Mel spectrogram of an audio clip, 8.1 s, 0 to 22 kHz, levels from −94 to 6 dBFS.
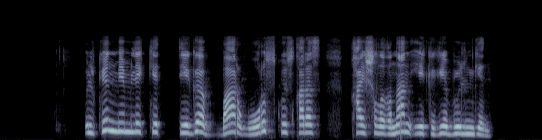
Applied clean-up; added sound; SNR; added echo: none; none; none; none.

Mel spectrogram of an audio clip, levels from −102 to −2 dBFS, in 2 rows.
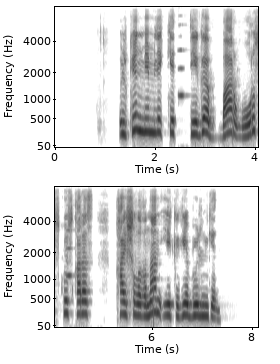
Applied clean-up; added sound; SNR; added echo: classical method spectral subtraction.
